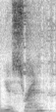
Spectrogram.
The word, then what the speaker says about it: Eucerin: my um anti-itch lotion that i got from eucerin which thank you someone finally told me that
